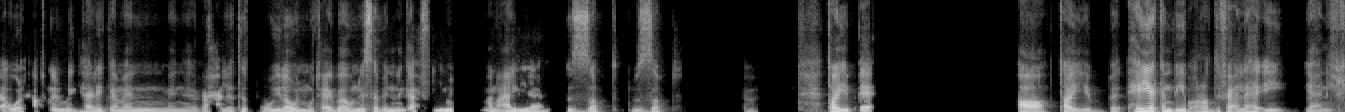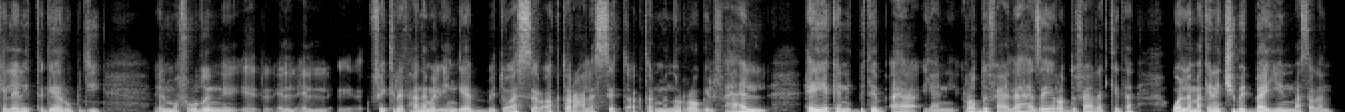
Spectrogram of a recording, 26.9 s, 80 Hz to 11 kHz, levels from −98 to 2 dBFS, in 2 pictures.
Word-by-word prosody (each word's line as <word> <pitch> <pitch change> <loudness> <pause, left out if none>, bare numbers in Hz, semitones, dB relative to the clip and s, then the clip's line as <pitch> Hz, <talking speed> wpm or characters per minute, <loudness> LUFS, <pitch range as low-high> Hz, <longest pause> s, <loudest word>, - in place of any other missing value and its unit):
لأ، 140 - +1
والحَقْن 145 +3 -3
المِجهري 140 +4 -1
كمان 140 0 -1 0.3
من 120 -1 -5
الرحلات 125 +6 -6
الطويلة 150 +1 -1
والمُتعِبة 130 +1 +1
ونِسَب 140 0 0
النجاح 120 +2 0
فيه 150 -1 -2
مش 140 - +4 0.3
دايمًا 135 -4 -3
عالية. 145 +2 +2 0.2
بالضبط، 160 +6 -3
بالضبط. 145 +3 -6 0.6
تمام. - - -17 0.7
طيب 140 -2 +5
أ 150 - +5 1.5
آه، 125 -3 +5
طيب 130 -1 -1
هي 220 +8 +9
كان 165 -5 +3
بيبقى 160 +1 +1
رَد 165 0 -1
فِعلها 145 -1 0
إيه؟ 120 -6 -4 0.2
يعني 115 -2 -5
خلال 130 +7 -2
التجارب 140 -4 -1
دي 120 +3 -7 0.5
المفروض 120 +6 -2
إن 130 -5 +2
ال 120 -5 -7 0.3
ال 120 -2 -8
ال 105 -6 -9 0.4
فكرة 150 -2 -1
عدم 145 0 +2
الإنجاب 125 0 -1
بتؤثِّر 130 +2 -1
أكتر 140 -3 0
على 120 +1 -3
الست 135 +3 -2
أكتر 125 0 -5
من 120 -1 -1
الراجل، 120 -1 -1
فهل 125 +3 +2 0.4
هي 170 +2 +8
كانت 135 -6 0
بتبقى 145 -1 0
يعني 110 -2 -7
رَد 150 +1 +1
فِعلها 140 +1 0
زي 145 +3 +2
رَد 145 -1 0
فِعلك 145 -2 -2
كده، 150 +3 -5 0.4
والّا 130 0 +7
ما 135 +1 +5
كانتش 150 +4 +3
بتبيّن 130 -3 +3
مثلًا؟ 110 -2 -4
135 Hz, 140 wpm, -25 LUFS, 125-150 Hz, 1.5 s, هي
